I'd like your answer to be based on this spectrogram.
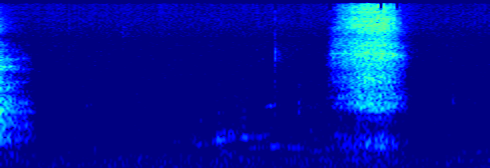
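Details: A single brief, hissing, soft sneeze after a quiet pause, induced by poking the nose with an ear-cleaning stick in a sneezing challenge without a hanky.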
